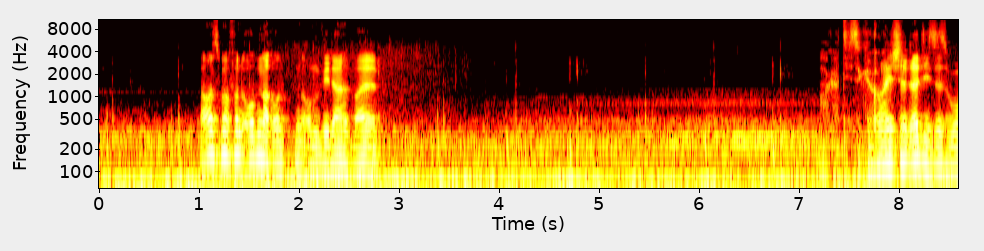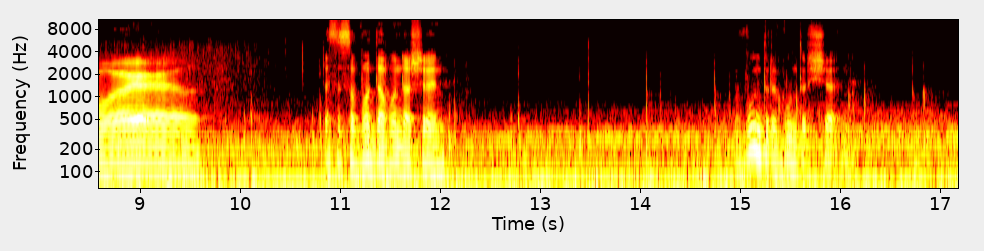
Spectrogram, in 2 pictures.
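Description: A man talks with animation close to a microphone, in short bursts.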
